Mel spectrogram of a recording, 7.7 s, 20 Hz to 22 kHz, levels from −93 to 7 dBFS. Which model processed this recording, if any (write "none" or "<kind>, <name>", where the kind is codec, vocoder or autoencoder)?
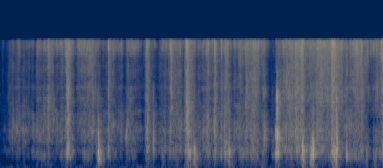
vocoder, Vocos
